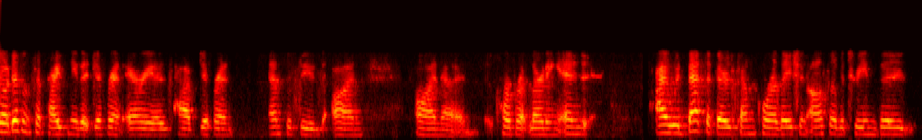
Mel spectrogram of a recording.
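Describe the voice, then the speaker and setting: With an American accent, a woman uses an ordinary speaking voice at a fairly low pitch, ordinary pitch variation and a moderate pace. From United States. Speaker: HR writer. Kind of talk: webinar panel discussion. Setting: webinar.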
